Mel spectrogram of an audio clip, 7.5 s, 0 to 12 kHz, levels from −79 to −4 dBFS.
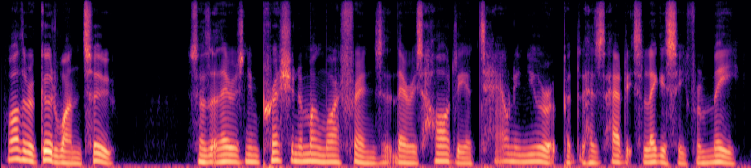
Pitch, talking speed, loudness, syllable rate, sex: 130 Hz, 230 wpm, -18 LUFS, 6.3 syllables/s, male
